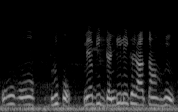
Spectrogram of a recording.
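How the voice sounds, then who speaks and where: A woman voicing a brisk young man who scolds and chases off a rat in a doll story. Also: a little high, fairly even intonation, voice pushed down. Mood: scolding. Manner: gruff, scolding. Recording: dull lo-fi with loud background noise.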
